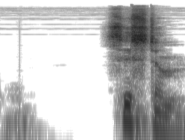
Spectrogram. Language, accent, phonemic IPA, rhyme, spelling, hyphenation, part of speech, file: English, Australia, /ˈsɪstəm/, -ɪstəm, system, sys‧tem, noun, En-au-system.ogg
- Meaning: A group or set of related things that operate together as a complex whole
